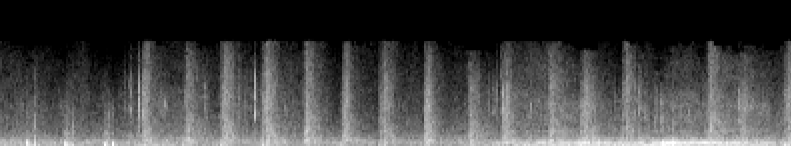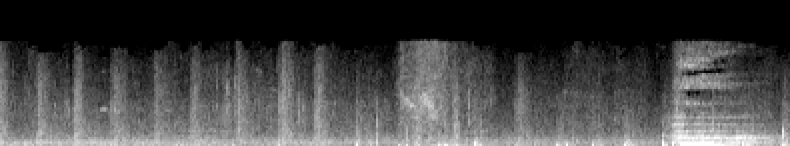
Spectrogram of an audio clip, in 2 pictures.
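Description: Quick footsteps crunch over dirt and gravel.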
